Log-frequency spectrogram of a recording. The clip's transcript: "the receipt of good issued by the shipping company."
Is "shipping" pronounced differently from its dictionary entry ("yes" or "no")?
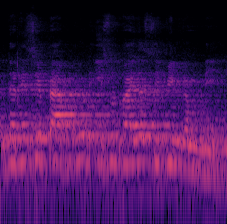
yes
